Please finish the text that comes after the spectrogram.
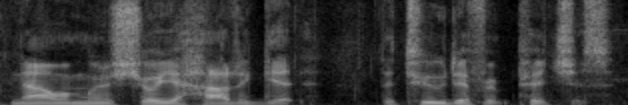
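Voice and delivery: usual speaking voice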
